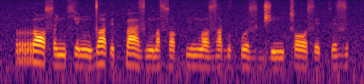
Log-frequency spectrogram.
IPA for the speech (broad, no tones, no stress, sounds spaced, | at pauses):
r ɔ sˤ ʊ ɲ ç a ɲ dˤ u ɗ ɪ k͡p a z ŋ͡m ɪ sˤ o k i ŋ ʊ zˤ ɛ ɡ o k͡p ʊ z d͡ʒ i ɲ c ɔ s e k ɪ z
